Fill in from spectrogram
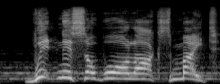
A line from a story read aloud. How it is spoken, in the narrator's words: screams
